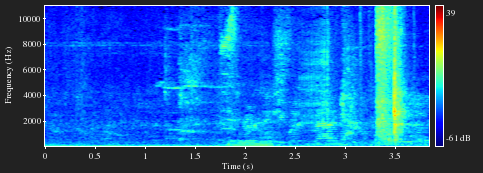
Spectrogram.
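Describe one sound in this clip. A door swings shut with a soft thud.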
